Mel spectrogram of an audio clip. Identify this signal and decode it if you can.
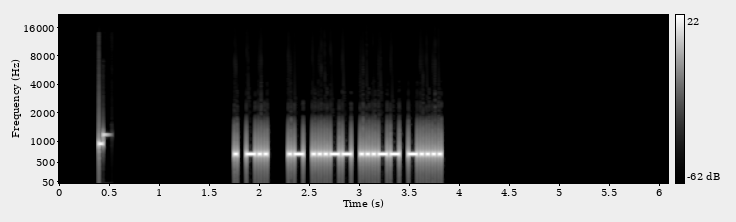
Morse code, heard as a keyed tone, about 40 wpm, 700 Hz. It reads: ED A336
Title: CWT Exchange 40wpm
